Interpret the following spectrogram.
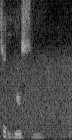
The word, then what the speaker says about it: vergessen: हाँ forget the, वी का हम लोग प्रोनाउंसिएशन फाउ ऐसा अल्फाबेट है ना हमारा जर्मन के हिसाब से।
